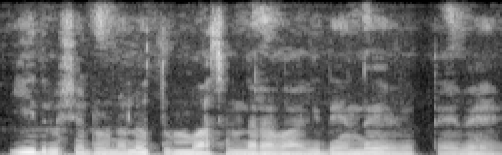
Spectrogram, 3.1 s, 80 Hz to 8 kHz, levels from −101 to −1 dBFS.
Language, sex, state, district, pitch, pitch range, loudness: Kannada, male, Karnataka, Koppal, 110 Hz, 100-115 Hz, -17 LUFS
